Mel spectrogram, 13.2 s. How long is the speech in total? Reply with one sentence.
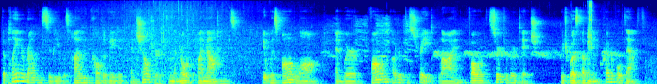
You can hear the speech for 13 seconds altogether.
